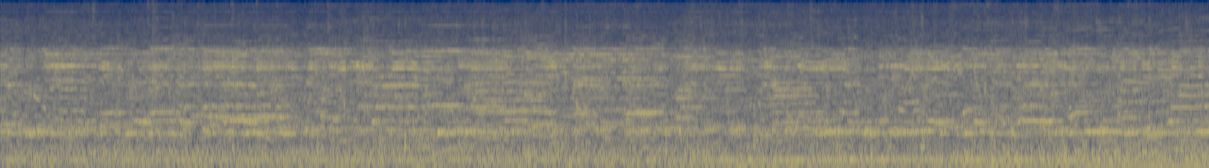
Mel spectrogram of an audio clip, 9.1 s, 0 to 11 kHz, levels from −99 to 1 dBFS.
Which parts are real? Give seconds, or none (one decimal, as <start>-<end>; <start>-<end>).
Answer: 8.1-9.1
